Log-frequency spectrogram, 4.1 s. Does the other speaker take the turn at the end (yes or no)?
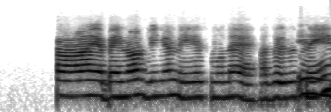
no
